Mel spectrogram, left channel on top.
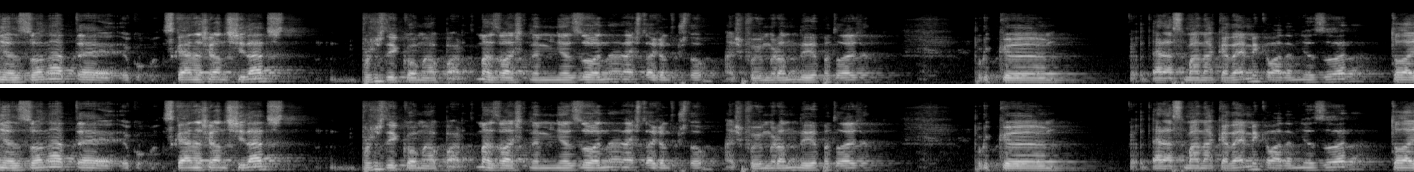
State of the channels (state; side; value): normal; both; correlation 0.96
